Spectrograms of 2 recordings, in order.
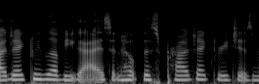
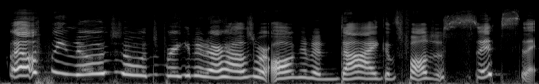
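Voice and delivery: high, loud, near-crying complaint; tearful panic; 5 semitones higher, 7 dB louder than usual. Real, not acted. Host complaining nobody would save them, loud tearful panic. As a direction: wail it out, half crying from the scare. Mock panic after the scare.

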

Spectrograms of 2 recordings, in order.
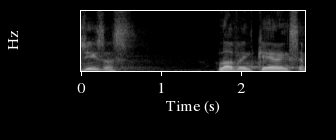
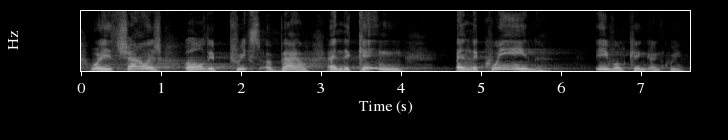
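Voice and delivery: ordinary talk

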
